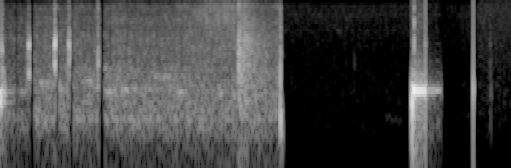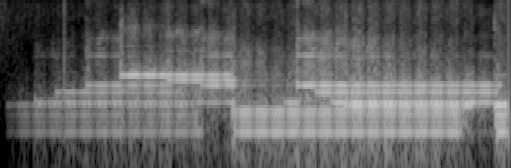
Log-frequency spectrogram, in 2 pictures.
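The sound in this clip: A telephone line tone plays during a call transfer, entering after a few sharp clicks. It is a rapid, regularly pulsing tone that swells gradually and keeps repeating to the end.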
